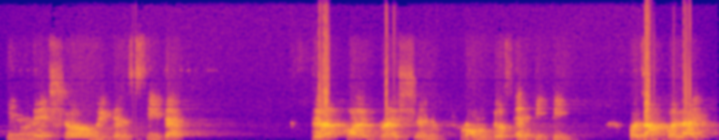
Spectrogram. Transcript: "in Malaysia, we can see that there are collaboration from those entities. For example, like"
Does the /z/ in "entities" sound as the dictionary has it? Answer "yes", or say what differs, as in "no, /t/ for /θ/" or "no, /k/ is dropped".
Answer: no, /z/ is dropped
